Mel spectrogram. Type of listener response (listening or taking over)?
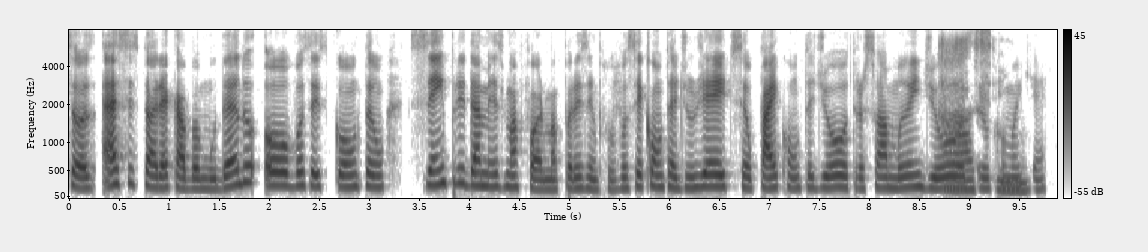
taking over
